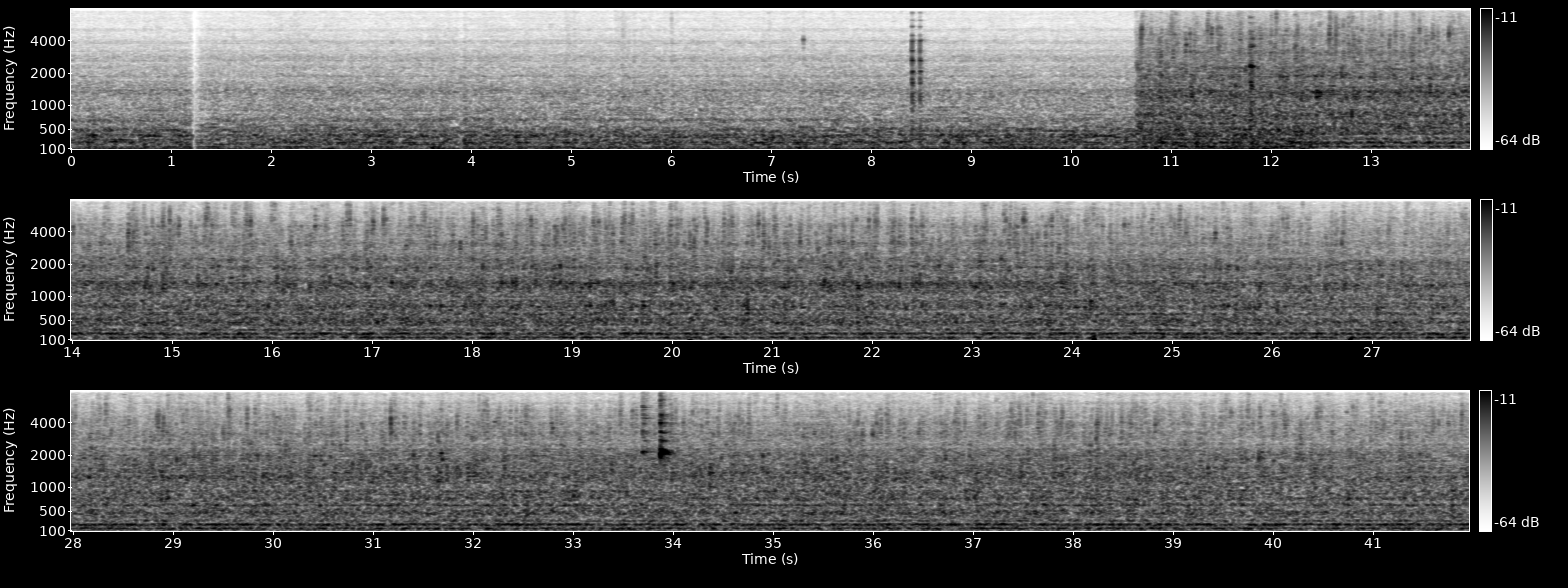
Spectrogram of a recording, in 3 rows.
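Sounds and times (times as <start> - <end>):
broth bubbling in a pan: 10.6 - 41.9.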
